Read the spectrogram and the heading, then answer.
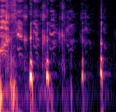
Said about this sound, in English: They'll get the dry cough off that shit.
